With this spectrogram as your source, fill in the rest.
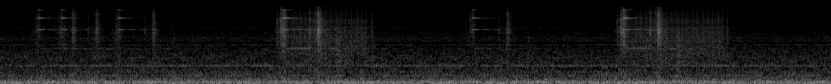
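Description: Short electronic chimes ring out in quick bursts.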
